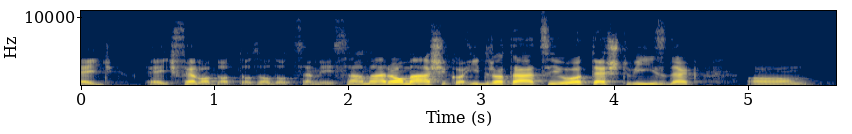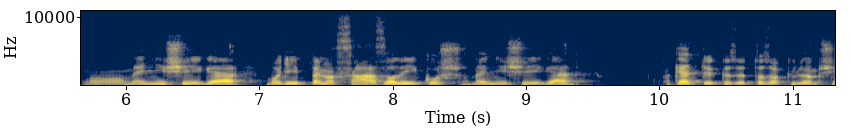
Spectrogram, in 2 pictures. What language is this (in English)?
Hungarian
